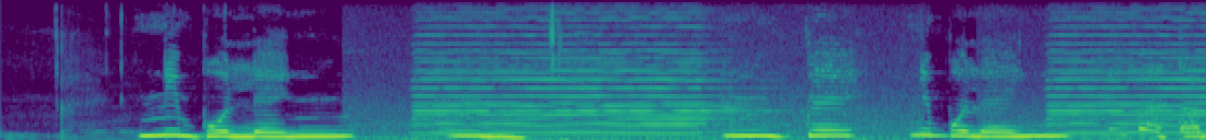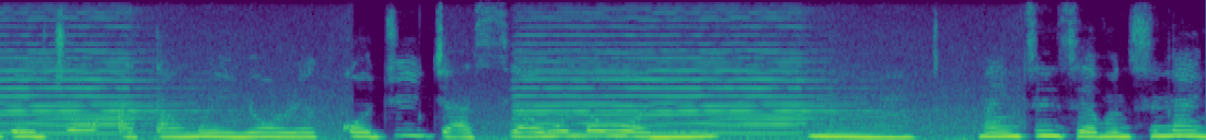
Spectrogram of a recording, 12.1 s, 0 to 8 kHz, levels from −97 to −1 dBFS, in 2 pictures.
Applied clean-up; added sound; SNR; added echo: none; Motor vehicle (road); 11 dB; none.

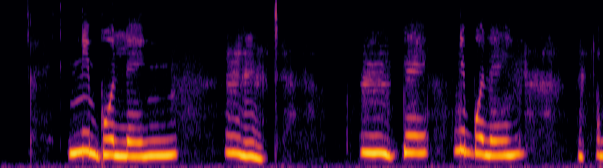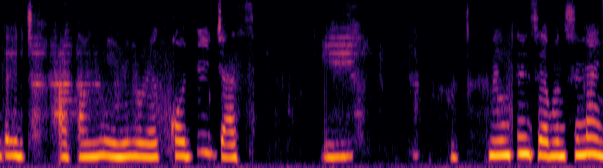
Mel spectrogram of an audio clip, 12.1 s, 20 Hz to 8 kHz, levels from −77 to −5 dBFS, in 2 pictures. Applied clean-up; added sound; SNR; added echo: neural diffusion model UNIVERSE++.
